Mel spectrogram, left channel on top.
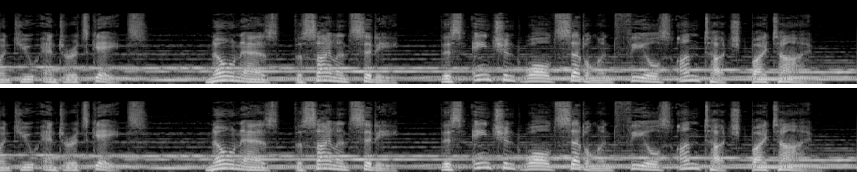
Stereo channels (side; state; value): both; identical; correlation 1.00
